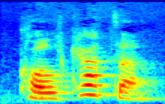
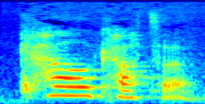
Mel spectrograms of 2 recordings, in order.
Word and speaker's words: Calcutta: Hanoi or for example Calcutta please don't say Kolkata please say Calcutta the reason that we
